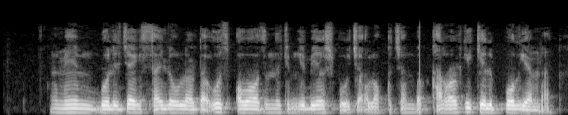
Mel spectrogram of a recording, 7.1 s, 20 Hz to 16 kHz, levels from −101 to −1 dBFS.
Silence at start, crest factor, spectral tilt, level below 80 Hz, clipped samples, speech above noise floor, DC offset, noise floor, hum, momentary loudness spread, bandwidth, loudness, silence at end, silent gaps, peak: 0.65 s; 14 dB; -9 dB/octave; -56 dBFS; under 0.1%; 53 dB; under 0.1%; -69 dBFS; none; 10 LU; 7 kHz; -17 LUFS; 0.2 s; none; -2 dBFS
